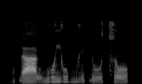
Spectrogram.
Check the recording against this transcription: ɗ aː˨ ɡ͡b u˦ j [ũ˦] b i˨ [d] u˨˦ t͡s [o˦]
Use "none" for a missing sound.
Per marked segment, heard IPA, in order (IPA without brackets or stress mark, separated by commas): u˦, ɗ, o˦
